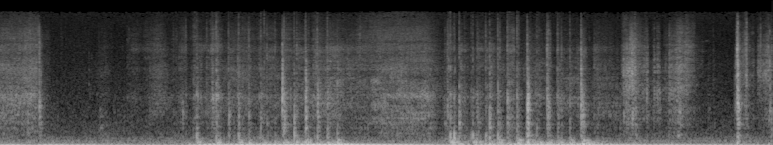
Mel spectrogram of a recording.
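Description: Quick, uneven scratches and light taps follow one another, each a short papery hiss with almost no ring. A steady low rumble sits under them. The sound is a soft matte paper page resting on something cushioned, which swallows the taps.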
